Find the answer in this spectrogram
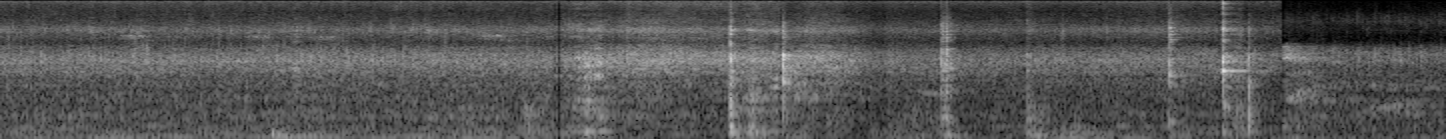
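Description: Diced chicken and green peas sizzling in a metal pot, with a steady hiss. From about three seconds in, a metal ladle stirs them and clinks and knocks against the pot several times.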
